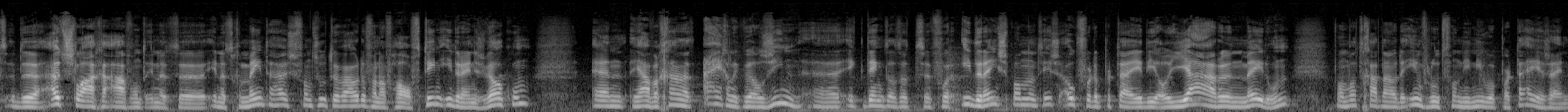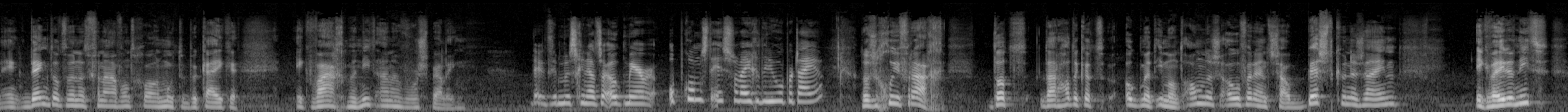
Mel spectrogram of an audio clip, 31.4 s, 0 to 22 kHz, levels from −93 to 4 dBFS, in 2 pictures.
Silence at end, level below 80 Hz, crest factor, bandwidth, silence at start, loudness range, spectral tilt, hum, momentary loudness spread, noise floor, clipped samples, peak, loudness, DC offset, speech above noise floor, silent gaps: 0.05 s; -60 dBFS; 22 dB; 15.5 kHz; 0 s; 3 LU; -5 dB/octave; none; 10 LU; -58 dBFS; under 0.1%; -6 dBFS; -29 LUFS; under 0.1%; 28 dB; none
